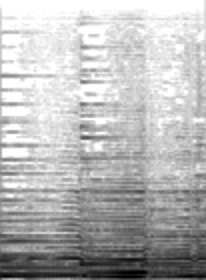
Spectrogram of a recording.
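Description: Cello playing long bowed notes, moving to a new, slightly lower note a little under a second in.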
